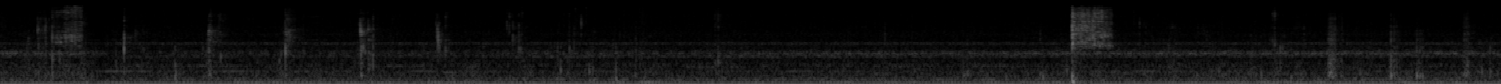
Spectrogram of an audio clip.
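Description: Close-miked chewing of vegetable chow mein noodles, with small scattered clicks of a steel fork against a steel plate. One brief louder noisy sound comes about five seconds in.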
